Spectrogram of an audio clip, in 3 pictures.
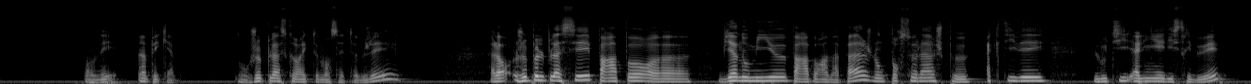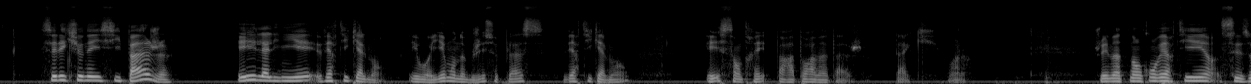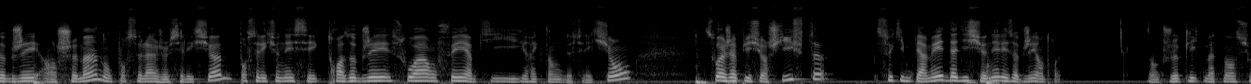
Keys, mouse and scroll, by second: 1.8-5.4 drag, 11.5 click, 12.9 click, 13.8 click, 16.1 click, 20.5 click, 21.6 click, 22.0 click, 22.6 click, 23.6 click, 24.3 shift+click, 25.1 shift+click, 27.2 click, 27.9-30.7 drag, 31.3 click, 32.8 shift+click, 33.6 shift+click, 34.4 shift+click.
